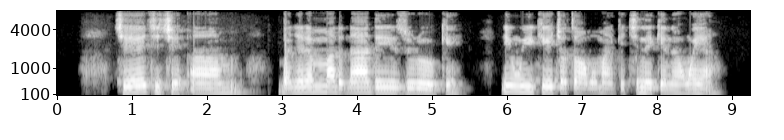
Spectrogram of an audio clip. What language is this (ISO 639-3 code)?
ibo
